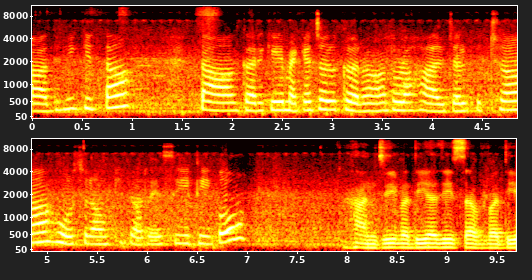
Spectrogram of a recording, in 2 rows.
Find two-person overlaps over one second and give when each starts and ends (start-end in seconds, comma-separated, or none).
none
